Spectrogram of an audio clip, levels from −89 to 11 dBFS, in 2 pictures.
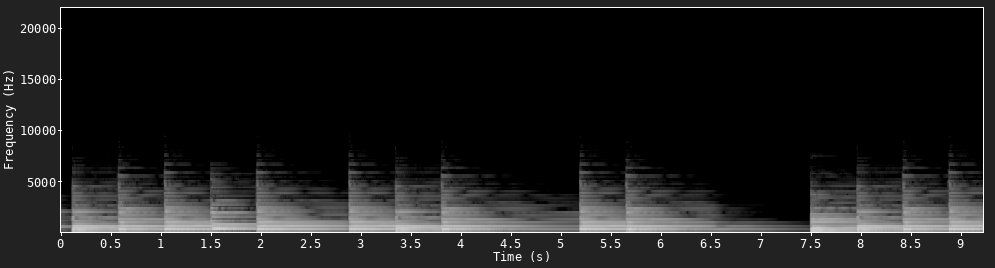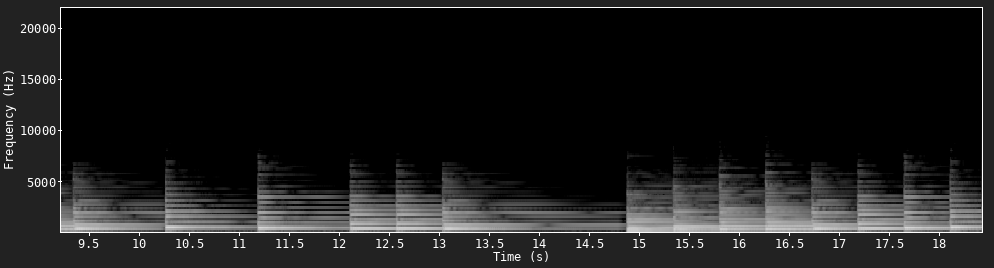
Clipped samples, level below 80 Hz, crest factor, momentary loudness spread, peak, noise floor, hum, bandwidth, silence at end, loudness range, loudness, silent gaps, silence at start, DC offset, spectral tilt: under 0.1%; -56 dBFS; 14 dB; 13 LU; -2 dBFS; -49 dBFS; none; 6.2 kHz; 0 s; 3 LU; -16 LUFS; none; 0 s; under 0.1%; -7.5 dB/octave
